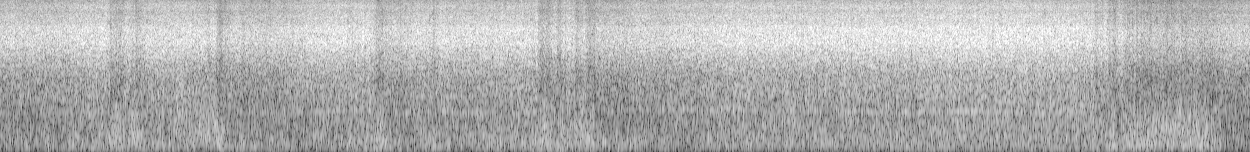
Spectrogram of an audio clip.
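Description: Strong wind roars steadily past the wing of a small aircraft in flight.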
